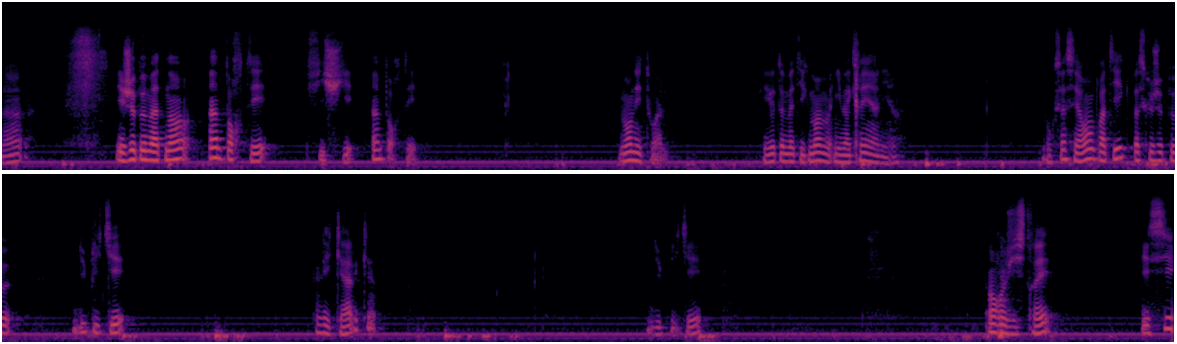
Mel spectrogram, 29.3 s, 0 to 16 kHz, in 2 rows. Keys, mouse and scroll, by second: 2.7 click, 5.2 click, 7.1 click, 7.8 click, 8.7 click, 10.3 click, 11.5 click, 13.1 click, 15.9 right click, 17.3 click, 18.3 click, 20.0 right click, 23.4 click, 24.5-25.7 drag, 27.9 click, 28.7 click.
